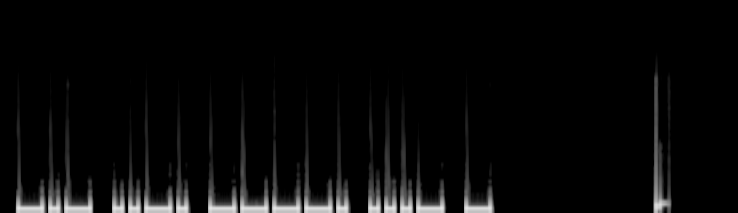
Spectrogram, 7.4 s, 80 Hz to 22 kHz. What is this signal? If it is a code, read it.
Morse code, heard as a keyed tone, about 15 wpm, 700 Hz. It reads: KF9VT
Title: USA Call Signs 15wpm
